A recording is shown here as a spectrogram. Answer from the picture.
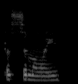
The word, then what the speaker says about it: facsimile: facsimiles. – Similes. Facsimile. It's saying it's facsimile. – Facsimile. I've heard it pronounced facsimile.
